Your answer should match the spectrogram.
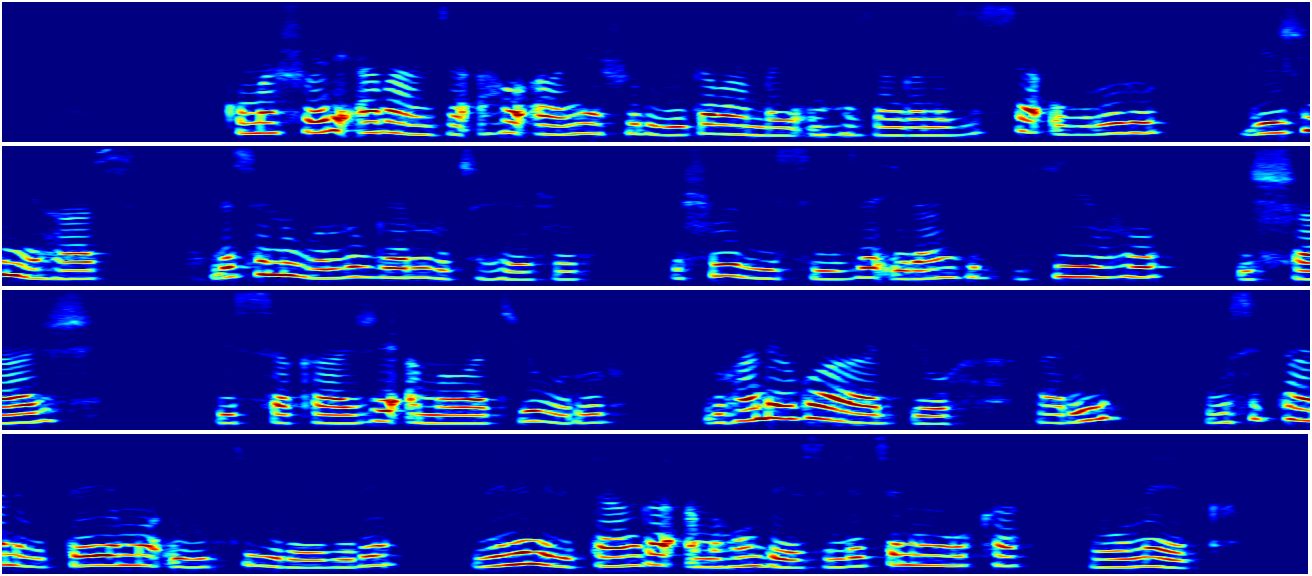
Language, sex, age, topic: Kinyarwanda, female, 25-35, education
